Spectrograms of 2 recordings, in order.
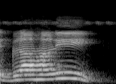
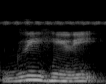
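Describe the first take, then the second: First: गृहिणी as "gra-ha-nee", high and loud; "a" vowels in गृहिणी, loud; mispronounced गृहिणी. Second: गृहिणी as "gri-hi-nee"; "i" vowels all through गृहिणी; corrected pronunciation. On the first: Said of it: "गा में रा नहीं होना चाहिए". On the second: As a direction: say गृहिणी with "ri" and "hi", both short. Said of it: "इसका शुद्ध होगा". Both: Shown as a demonstration.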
